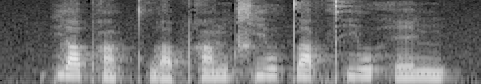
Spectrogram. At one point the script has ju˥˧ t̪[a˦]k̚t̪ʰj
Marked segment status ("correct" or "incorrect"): correct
